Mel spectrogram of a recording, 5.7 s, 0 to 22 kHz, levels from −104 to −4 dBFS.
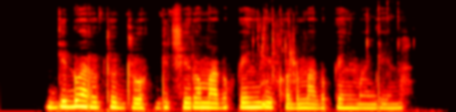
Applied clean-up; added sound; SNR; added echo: neural mask model Resemble Enhance denoiser.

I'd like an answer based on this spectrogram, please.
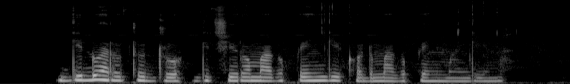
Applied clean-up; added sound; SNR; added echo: none; none; none; none.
